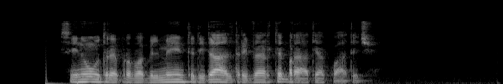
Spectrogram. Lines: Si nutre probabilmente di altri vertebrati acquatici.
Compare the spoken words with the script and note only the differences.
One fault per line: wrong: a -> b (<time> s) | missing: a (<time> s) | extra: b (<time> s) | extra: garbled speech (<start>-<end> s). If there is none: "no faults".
no faults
